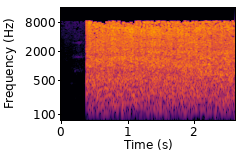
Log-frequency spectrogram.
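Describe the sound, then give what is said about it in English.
The white water of Fula Falls on the Nile roars as it falls and crashes on the rocks below, sending foamy splashes up as high as 5 feet: a steady, dense, hissing wash of noise that cuts in abruptly after a brief silence and holds at an even, loud level with no voices. “From a distance, one could hear the roar of white water at Fula Falls, falling down the base of the Nile and crashing on the rocks below, sending foamy splashes of water up as high as 5 feet.”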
